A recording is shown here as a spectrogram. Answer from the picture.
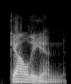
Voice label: "galleon", American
